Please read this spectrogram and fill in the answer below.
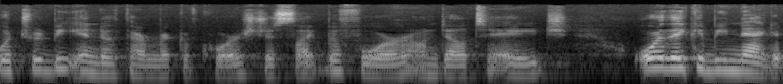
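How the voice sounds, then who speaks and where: In a normal speaking voice, a woman talks at a fairly quick pace with ordinary pitch variation. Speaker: chemistry teacher. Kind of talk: lecture. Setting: screencast recording.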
